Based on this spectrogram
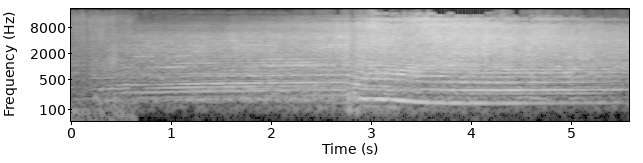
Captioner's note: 🏎️ Sifting Gears & Racing 🏁; squealing The Tires 🛞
